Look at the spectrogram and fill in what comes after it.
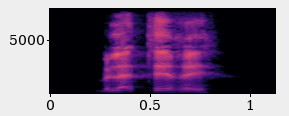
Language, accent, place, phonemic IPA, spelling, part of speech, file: French, France, Lyon, /bla.te.ʁe/, blatérer, verb, LL-Q150 (fra)-blatérer.wav
- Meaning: 1. to bleat (of a sheep, to make a sound) 2. to bray (of a camel, to make a sound)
